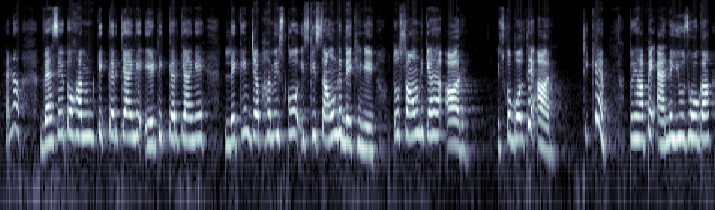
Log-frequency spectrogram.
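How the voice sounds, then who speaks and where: High-voiced woman teaching grammar. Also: a bit bright. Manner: asks questions and answers them herself, repeats key points. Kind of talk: exam coaching lesson.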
